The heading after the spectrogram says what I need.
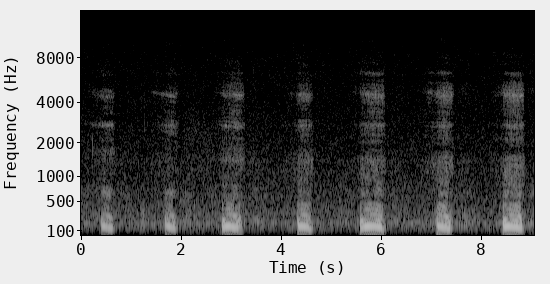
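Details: Senior chow chow dog snoring while relaxed and asleep on his dog bed, not running in his sleep: regular low, rattling snores on each breath, about 22 a minute, in a quiet room.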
